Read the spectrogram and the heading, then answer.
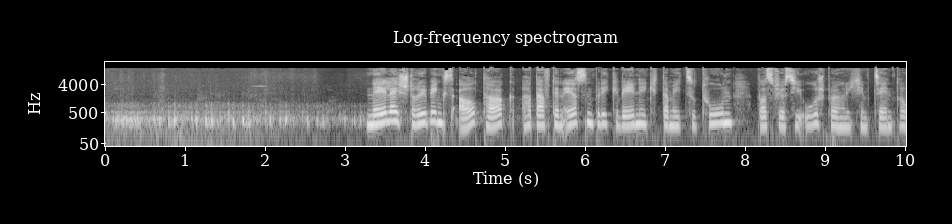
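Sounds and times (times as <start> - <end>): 
fetal heartbeat on a monitor: 0.0 - 5.3
speech: 3.3 - 10.0.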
